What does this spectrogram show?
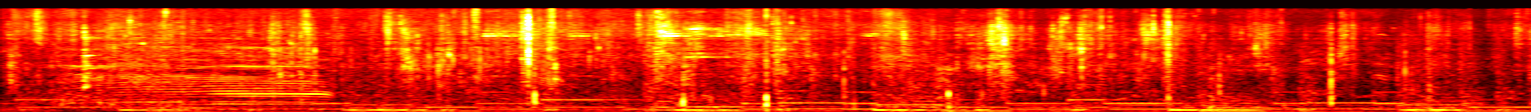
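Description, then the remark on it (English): A herd of hundreds of cows, with several long, overlapping moos droning at different pitches, plus scattered clops and shuffling of hooves. “Product of the hundreds of cows to our right.”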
